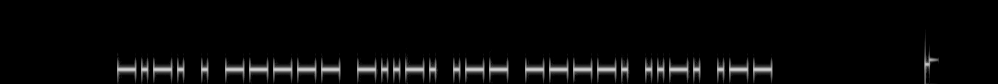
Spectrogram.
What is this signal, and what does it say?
Morse code, heard as a keyed tone, about 20 wpm, 700 Hz. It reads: CE0/W9FW
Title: Difficult Call Signs 20wpm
